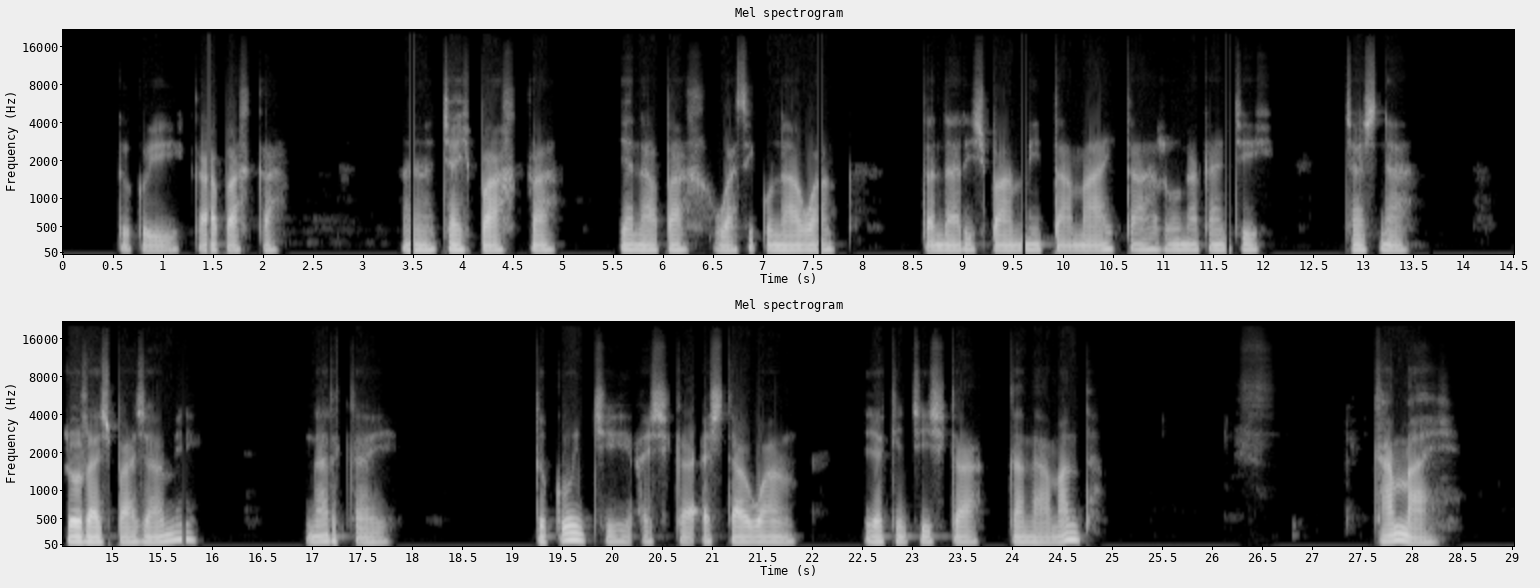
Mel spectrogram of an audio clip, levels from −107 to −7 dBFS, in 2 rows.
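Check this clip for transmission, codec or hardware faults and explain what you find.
The clip has one fault: a gap at a join of encoded pieces, repeating every 2.0 s. Silences open at 1.44, 3.48 (just before "chaypakpa yanapak"), 5.51, 7.55, 9.59 (just before "mayta runa"), 11.63 (just after "mayta runa"), 13.66 and 15.70 s. Each lasts about 38 ms, and the first about 32 ms. The speech was encoded in 2-second segments and concatenated untrimmed, so each encoder's start-up delay and last-frame padding remain. The result is a brief dropout with softened edges, after which the speech resumes where it stopped.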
